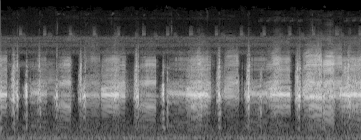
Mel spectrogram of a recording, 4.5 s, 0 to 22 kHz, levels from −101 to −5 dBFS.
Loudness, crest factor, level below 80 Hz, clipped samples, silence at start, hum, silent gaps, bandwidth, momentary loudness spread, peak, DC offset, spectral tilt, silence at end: -24 LUFS; 18 dB; -62 dBFS; under 0.1%; 0 s; none; none; 15 kHz; 9 LU; -8 dBFS; under 0.1%; 1.5 dB/octave; 0 s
